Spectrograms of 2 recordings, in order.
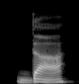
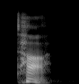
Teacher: That little burst of air is called aspiration. And in Mandarin, that puff of air is literally the only difference between the D sound and the T sound.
